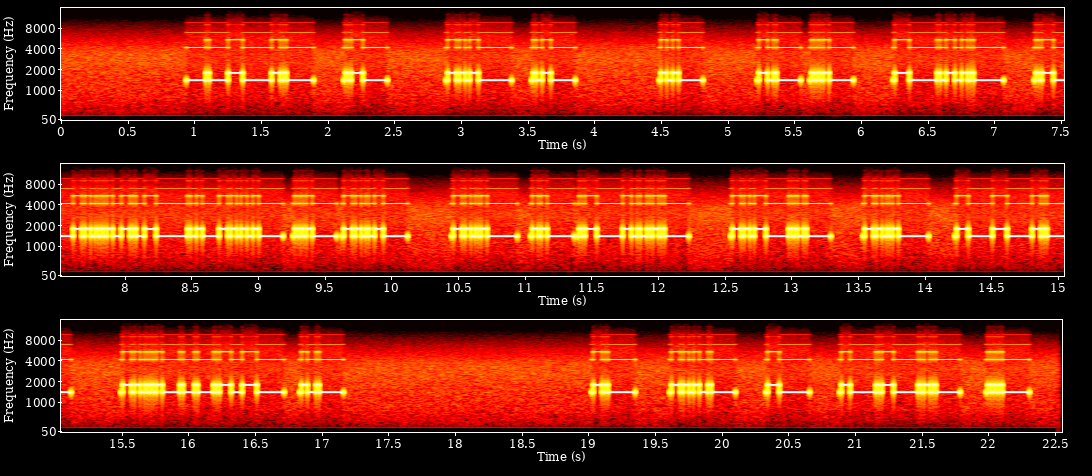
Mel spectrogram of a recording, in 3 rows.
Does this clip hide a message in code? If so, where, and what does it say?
Yes: TTY/TDD text telephone tones (45.45 baud Baudot) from 1.0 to 22.3 s, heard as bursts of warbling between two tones, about 400 Hz shift, 1600 Hz centre. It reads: THE MAINSTAGE SHOW IS A BLEND OF BOTH SKETCH COMEDY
